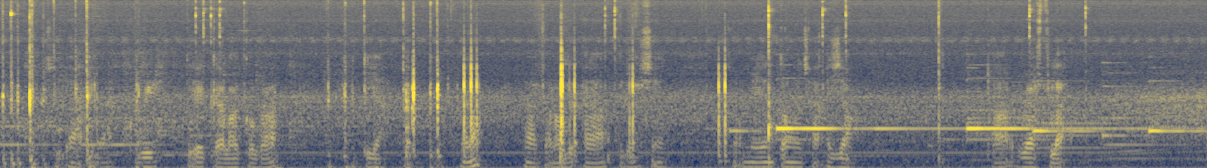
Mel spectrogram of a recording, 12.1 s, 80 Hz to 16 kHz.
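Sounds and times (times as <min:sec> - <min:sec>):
steady high tone: 0:00.0 - 0:03.2, 0:07.2 - 0:12.0
sharp clicks: 0:03.3 - 0:04.8, 0:05.4 - 0:06.5, 0:07.2 - 0:08.6.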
